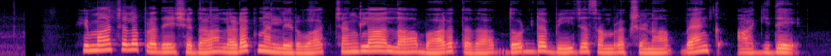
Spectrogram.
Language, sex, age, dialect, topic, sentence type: Kannada, female, 46-50, Mysore Kannada, agriculture, statement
